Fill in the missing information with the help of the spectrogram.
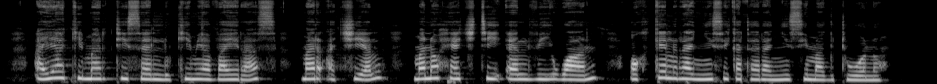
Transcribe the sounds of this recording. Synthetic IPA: ajakimartisɛlːukimiavaɪɾas | maɾat͡ʃɪɛl | manɔhɛt͡ʃtiʔɛlviwan | ɔkːɛlɾaɲisikataɾaɲisimaɡtwonɔ

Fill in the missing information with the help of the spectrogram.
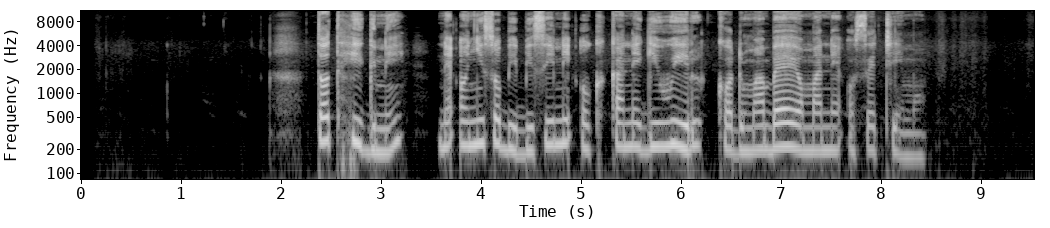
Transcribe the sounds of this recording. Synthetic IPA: t̪ɔt̪hiɡni | nɛʔɔɲisobibisinɪʔokːanɛɡiwilkʰɔdmabɛjɔmanɛʔɔsɛtʰɪmɔ

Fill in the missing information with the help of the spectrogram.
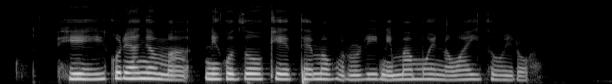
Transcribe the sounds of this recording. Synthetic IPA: hehikoɾeaɲamaneɣoðoketɛmavoɾoɾinemamwɛnawaiðoeɾɔ

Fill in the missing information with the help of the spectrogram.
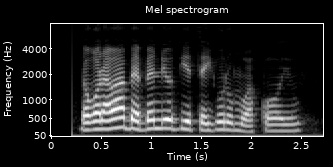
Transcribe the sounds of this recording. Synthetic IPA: dɔɣɔɾawabɛbɛneoðietɛiɣoɾomoakɔjo

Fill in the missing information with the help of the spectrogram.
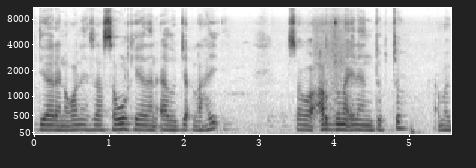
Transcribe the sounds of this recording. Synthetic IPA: d̪ɪjaːɾɛjnɑqɔnɛjs̬aːsɐβuːlkʰɛːðaːnʔaːd̪ʊt͡ʃɛʕlɐɦɛj | ɪsɐɣɔːʕɑrd̪ʊnɐʔɪnaːnd̪ʊbt̪ʰɔʔɐmɐ

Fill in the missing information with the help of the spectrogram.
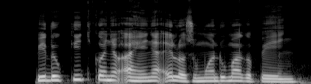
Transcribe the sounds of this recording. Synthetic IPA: pid̪ukit͡ʃkɔɲɔʔaɦeɲaʔɛlɔs̬umuandumaɡɔpiɲ

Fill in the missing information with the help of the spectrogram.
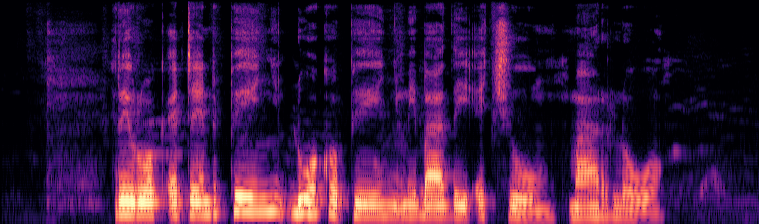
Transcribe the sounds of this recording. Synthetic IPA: ɾɪɾwɔkɛtɛndpiɲdwɔkɔpiɲmɪbad̪ɪʔet͡ʃuŋmarlʊwɔ

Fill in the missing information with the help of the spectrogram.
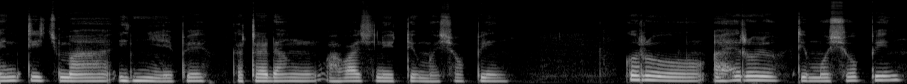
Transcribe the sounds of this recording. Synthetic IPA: ɛntit͡ʃmaiɲiepekatadaŋoawat͡ʃnɪtɪmoʃɔpɪŋ | koɾoaɦeɾotɪmːoʃɔpiŋ

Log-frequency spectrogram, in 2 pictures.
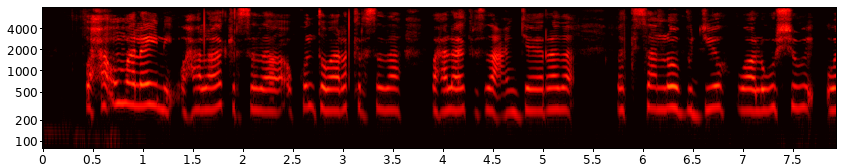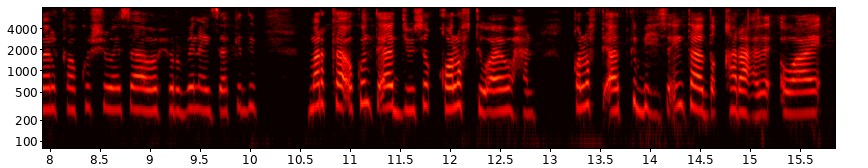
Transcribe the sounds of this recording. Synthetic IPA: wɑħɑʔʊmɐlɛjnɪwʔɑħɑːlɐɣɐkʰɪrsɐðaːʊkʰʊnt̪ʰɐwɑːlɐkʰɪrsɐðaːwɑħɑːlɐɣɐkʰɪrsɐðaːʕɑɲt͡ʃɛːɾɐðɐ | baːkʰɪ̥st̪ʰaːnlɔːbʊt͡ʃɪjɔwɑːlʊɣʊʃʊwɪwɛːlkʰɐkʰʊʃʊwɛjsaːwaħʊrbɪnɛjsaːkʰɐd̪ɪb̚ | mɐrkʰɐʔʊkʰʊnt̪ʰɐaːd̪̚t͡ʃɪβɪsɔqɔlɔft̪ʰɪwɑːjɛwɑħɑn | qɔlɔft̪ʰɪaːd̪kʰɐbɪħɪsɐʔɪnt̪ʰaːd̪qɑɾɑʕðɛwɑːjɛ

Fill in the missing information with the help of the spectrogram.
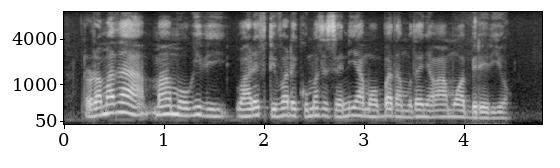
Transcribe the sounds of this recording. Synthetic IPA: ɾɔ̰ɾamaðamamoɣiðiwaɾɛftivaɾekumas̬ɛsɛnijamɔbaðamoðɛɲawamwabeɾeɾiɔ

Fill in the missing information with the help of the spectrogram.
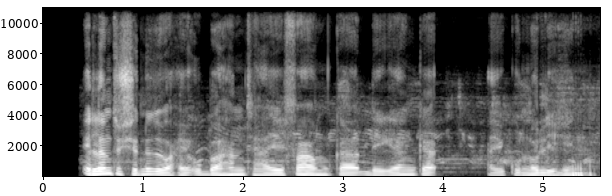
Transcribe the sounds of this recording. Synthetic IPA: ʔɪlːɐnt̪ʰʊʃɪrnɪðʊwɑħɑjʊbaːɦɐnt̪ʰɐɦɛjfɐhɐmkʰɐd̪ɛːɣaːŋkʰɐɛjkʰʊnɔːljɪɦiːn

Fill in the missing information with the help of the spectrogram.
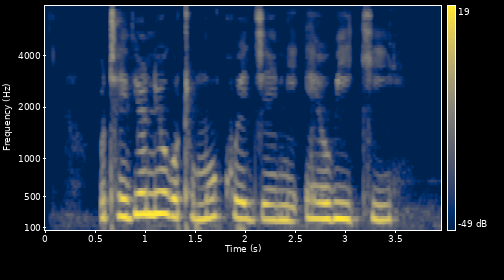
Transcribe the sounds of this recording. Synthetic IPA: otʰaiðjonioɣutʰomokwed͡ʒeniewikʰi

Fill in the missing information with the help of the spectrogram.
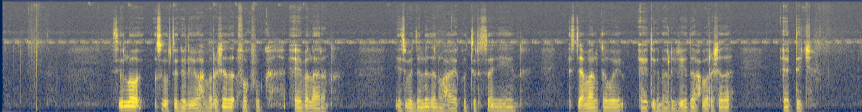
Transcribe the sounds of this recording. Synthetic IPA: sɪlɔː | sṵːrt̪ʰɐɡɛlɪjɔwɑħbɐɾʔɐʃɐðɐfɔkfɔkɛːbɐlaːɾɐn | ʔɪsbɛd̪ɛlɐðɐnwɑħɑɛjkʰʊt̪ʰɪrsɐ̰njɪɦiːn | ɪst̪ʰɪ̰ʕmaːlkʰɐwɛjnʔɛːt̪ʰɛknɔːlɔt͡ʃɪ̰jɐd̪ɐ̰wɑħbɐɾʔɐʃɐðɐ | ɛt̪ʰɛt͡ʃ

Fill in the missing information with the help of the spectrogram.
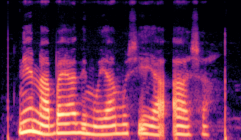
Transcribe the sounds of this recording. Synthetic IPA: nenabajaðimɔjamoʃiɛja̰ʔaʃa

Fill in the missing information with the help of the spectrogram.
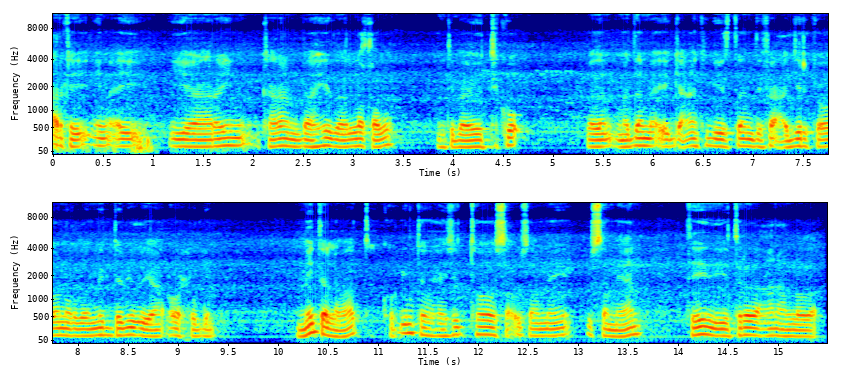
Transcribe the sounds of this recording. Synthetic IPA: kɐ̰rkʰɛjɪ̰nʔɛ̰jjaːɾɛjŋkʰɐɾaːnbaːɦɪðɐlɐqɑβɔ | ɪnt̪ʰɪbaːjɔːt̪ʰɪ̥kʰɔ | b̥ɐðɐnmaːðaːmɐʔɛ̰jɡɑʕɑŋkʰɐɡɛjst̪ʰaːnd̪ɪfa̰ːʕɑt͡ʃɪrkʰɐɔːnɔqðɐmɪd̪ːɐβiːʕɪɐʔɔːħʊɡʊn | mɪd̪ɐlɐβaːd̪̥kʰʊrɗɪnt̪ʰɐwɑħɑjs̬ɪt̪ʰɔːsɐ̰ | ʊsɐmɛjaːn | t̪ʰðɐijɔt̪ʰɪɾɐðɐʕɑnɐhlɔːðɐ̰

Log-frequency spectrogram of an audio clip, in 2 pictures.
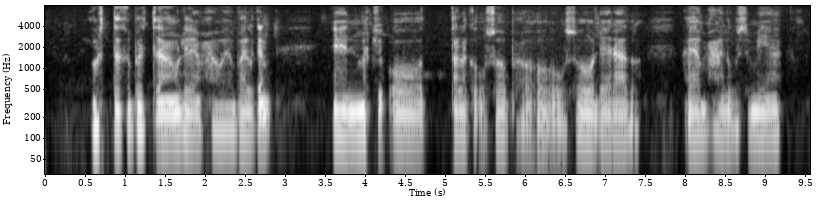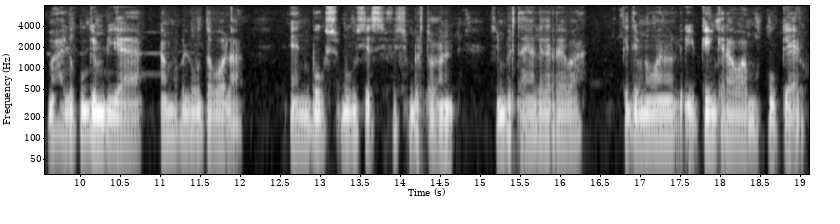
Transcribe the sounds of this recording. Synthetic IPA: hɔrt̪ʰɐqɪbɐrt̪ʰɐaːnʊlɛːjajmħɑːwaːjaːbaːlkɐn | ɛːnmɐrkʰiːʔɔː | t̪ʼɐlɐkʰɐ̰ʔṵːsɔːbɑħɔ̰ʔɔ̰ːṵsɔːɖɛːɾaːðɔ | ʔɐ̰jaːmɑħɑːlɐɣʊsɐmɛːjaː | mɑħɑːlɐɣʊɡɐmbɪjaːʔɐmɐβɐlɐɣʊd̪ɐβɔːla̰ː | ɛːnbsbɔɡsjɐ̰sɪ̥fɛʃɪmbɪrt̪ʰʊ̰ʕʊn | ʃɪmbɪrt̪ʰɐɐjaːlʔɐɣɐrɛːβaː | kʰɐd̪ibnɐwɑːnɐlʊ̰ʔḭːb̚ɡɛjŋkʰɐɾaːwaːmɐrkʰuɡa̰ːɾɔ

